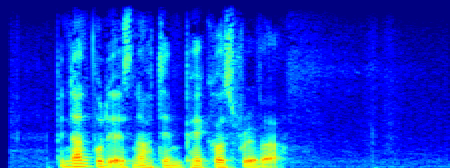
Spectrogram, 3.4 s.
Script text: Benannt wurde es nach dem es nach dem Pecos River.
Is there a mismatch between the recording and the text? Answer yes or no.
yes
